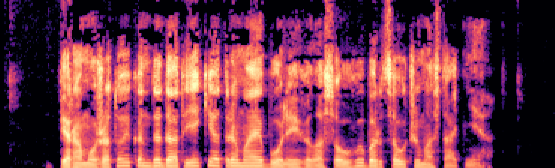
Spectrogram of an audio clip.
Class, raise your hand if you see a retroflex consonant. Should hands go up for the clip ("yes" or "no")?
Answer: yes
